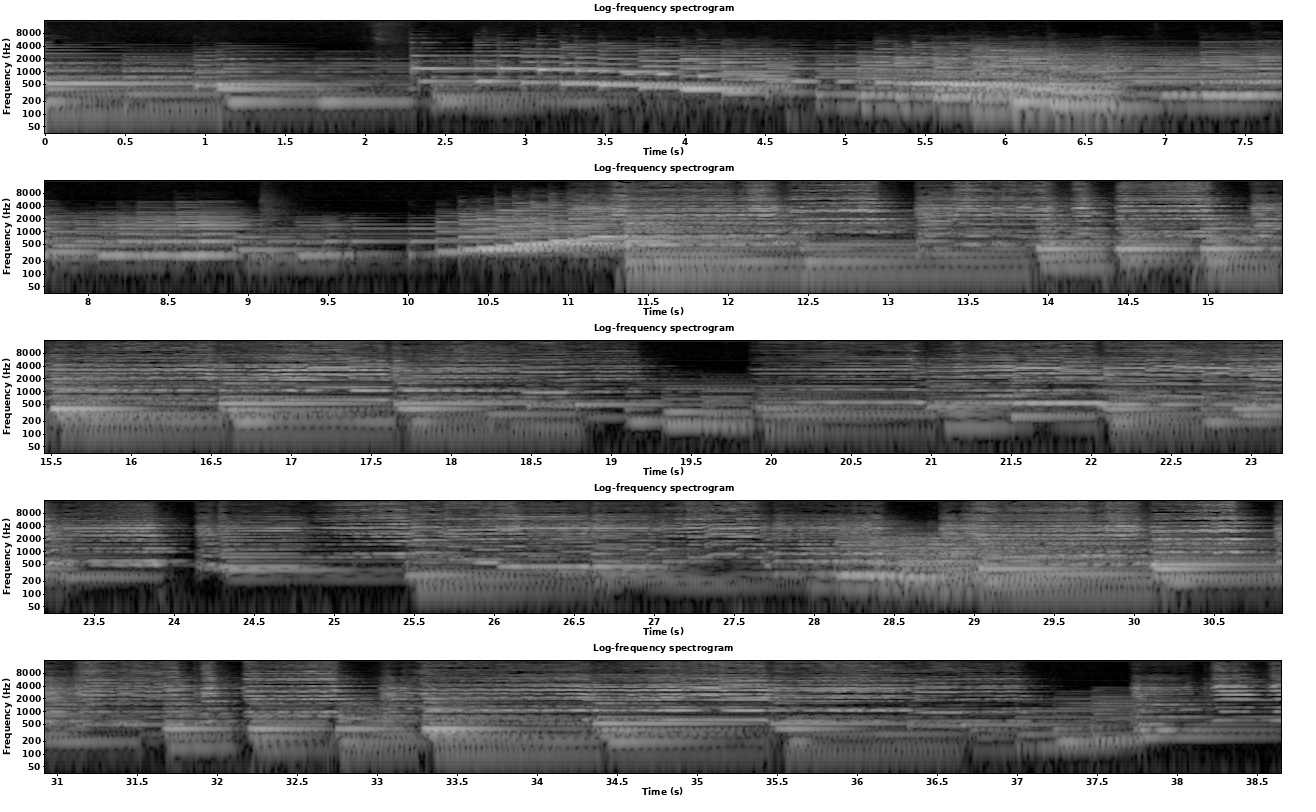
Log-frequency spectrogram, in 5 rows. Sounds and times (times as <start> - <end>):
Violin, fiddle: 0.0 - 8.1, 10.3 - 38.6.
